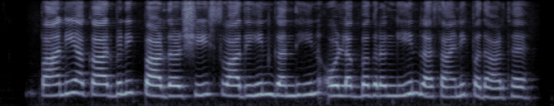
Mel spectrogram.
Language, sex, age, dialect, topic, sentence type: Hindi, female, 18-24, Marwari Dhudhari, agriculture, statement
